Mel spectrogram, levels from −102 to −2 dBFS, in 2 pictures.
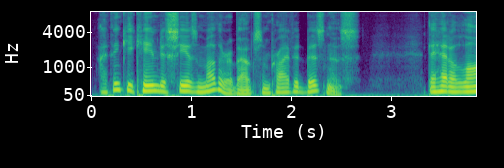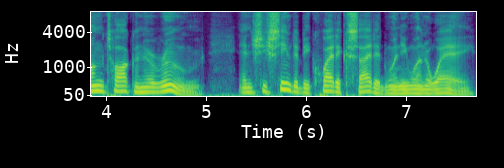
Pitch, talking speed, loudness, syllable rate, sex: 115 Hz, 240 wpm, -18 LUFS, 6.4 syllables/s, male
